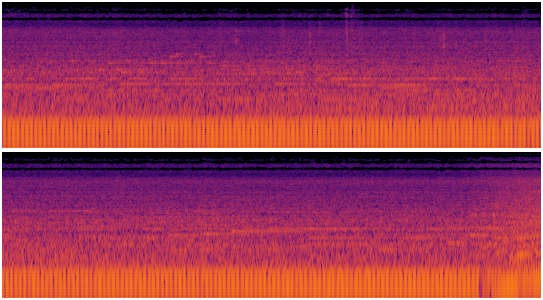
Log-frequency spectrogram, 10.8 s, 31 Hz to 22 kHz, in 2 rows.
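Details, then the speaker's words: 1995 Oldsmobile Aurora idling after the coil pack replacement: a smooth, steady deep exhaust drone with no missing pulses or vibration, where the engine used to vibrate from the misfire. "Yeah, it's hard to tell on camera, but it is really smooth now. There's no vibration. Before the engine would just vibrate."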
